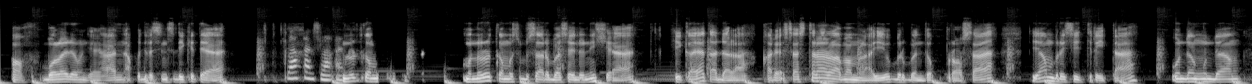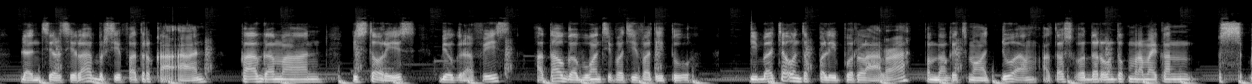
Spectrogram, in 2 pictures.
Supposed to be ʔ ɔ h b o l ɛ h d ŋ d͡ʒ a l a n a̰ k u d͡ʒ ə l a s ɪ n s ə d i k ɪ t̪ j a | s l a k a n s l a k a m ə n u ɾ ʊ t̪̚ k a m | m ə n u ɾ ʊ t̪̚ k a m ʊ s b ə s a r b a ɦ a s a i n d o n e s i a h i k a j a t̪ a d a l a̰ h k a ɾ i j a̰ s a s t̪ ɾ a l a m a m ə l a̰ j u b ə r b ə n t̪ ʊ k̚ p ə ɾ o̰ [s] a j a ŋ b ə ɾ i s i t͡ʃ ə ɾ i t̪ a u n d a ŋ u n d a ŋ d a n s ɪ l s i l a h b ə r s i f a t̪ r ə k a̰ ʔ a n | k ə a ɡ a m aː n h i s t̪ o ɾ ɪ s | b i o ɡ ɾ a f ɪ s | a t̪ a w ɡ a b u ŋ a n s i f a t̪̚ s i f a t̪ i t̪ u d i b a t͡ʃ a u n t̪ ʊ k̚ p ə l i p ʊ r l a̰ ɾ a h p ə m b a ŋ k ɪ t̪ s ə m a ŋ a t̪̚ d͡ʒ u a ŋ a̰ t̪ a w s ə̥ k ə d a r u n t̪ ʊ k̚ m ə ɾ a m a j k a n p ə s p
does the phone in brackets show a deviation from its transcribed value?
no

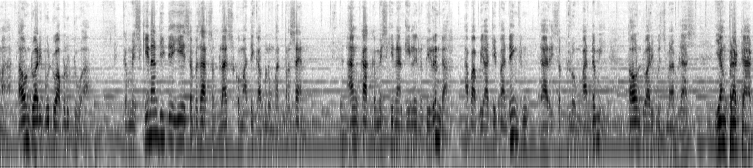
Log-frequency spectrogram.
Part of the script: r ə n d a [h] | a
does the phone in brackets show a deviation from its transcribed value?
no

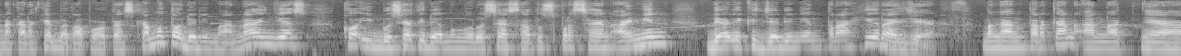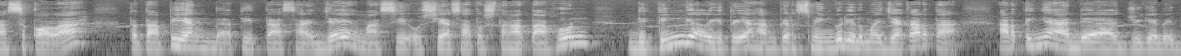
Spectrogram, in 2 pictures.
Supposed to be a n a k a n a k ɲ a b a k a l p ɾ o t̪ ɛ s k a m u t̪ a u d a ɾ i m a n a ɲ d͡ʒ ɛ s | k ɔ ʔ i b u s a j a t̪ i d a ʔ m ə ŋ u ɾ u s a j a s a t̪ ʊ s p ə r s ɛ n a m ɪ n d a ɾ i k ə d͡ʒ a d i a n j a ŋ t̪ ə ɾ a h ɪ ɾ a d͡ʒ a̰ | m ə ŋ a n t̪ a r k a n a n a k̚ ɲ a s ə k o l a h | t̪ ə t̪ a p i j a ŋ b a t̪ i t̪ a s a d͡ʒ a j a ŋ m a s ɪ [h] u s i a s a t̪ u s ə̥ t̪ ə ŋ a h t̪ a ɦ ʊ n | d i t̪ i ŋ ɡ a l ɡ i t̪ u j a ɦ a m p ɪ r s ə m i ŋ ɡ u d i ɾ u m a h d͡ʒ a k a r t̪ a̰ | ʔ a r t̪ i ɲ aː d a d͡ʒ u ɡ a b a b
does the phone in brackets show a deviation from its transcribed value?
no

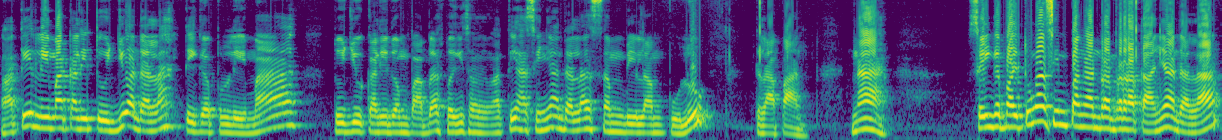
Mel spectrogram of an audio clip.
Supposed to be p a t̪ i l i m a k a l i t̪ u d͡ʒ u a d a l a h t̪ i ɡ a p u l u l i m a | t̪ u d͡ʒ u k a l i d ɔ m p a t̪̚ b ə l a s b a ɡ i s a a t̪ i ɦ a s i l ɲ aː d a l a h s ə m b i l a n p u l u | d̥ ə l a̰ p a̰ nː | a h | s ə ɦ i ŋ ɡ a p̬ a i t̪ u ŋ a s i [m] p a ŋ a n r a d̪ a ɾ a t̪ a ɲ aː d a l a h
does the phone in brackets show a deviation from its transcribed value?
no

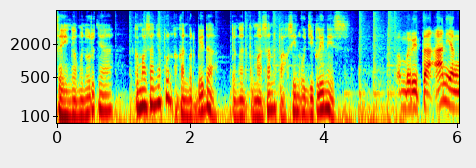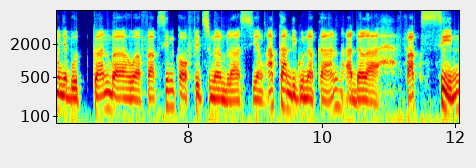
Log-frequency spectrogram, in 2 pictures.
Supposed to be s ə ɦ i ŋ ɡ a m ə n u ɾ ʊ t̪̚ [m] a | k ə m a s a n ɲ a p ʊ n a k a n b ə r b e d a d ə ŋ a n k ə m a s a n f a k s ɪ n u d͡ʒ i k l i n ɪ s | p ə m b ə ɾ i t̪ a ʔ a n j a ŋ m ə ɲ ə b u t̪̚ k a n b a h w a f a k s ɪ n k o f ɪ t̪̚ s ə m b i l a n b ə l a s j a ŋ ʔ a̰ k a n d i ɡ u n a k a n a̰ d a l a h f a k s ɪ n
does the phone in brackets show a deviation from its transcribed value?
yes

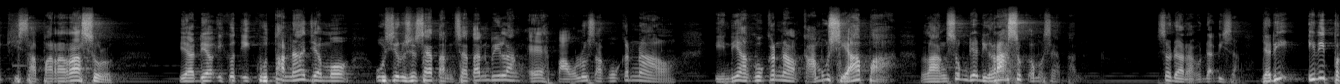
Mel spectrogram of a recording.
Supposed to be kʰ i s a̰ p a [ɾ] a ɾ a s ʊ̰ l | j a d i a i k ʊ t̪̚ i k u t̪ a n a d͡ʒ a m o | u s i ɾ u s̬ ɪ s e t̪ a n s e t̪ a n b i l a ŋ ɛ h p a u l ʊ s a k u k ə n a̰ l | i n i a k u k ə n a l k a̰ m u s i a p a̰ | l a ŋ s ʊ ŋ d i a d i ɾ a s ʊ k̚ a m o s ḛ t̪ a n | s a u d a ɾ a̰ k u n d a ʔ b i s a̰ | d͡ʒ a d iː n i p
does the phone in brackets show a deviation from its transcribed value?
no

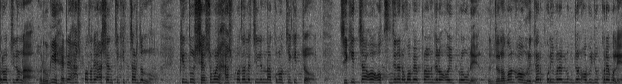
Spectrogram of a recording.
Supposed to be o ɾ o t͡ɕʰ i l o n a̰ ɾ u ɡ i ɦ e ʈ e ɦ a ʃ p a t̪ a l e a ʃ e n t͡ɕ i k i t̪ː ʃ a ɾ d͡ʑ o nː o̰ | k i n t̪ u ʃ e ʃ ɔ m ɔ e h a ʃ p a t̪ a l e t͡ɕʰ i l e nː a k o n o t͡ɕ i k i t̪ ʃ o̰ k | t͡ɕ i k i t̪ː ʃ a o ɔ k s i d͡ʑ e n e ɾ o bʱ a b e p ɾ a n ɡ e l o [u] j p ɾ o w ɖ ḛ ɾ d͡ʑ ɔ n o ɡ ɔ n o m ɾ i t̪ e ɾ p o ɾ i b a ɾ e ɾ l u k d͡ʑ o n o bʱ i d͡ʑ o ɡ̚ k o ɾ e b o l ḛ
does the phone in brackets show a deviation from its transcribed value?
yes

